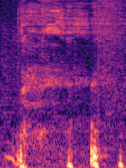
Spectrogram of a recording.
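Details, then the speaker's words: Adult recovering from flu or worse, who reports wheezing heavily, coughs while talking during a model build: cough from illness. "being sick is always miserable being sick publicly is worse"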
